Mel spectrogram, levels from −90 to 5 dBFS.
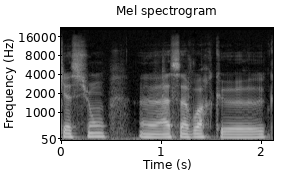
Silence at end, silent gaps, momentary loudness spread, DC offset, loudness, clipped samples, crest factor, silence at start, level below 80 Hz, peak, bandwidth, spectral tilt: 0 s; none; 6 LU; under 0.1%; -24 LUFS; under 0.1%; 14 dB; 0 s; -50 dBFS; -8 dBFS; 16 kHz; -5.5 dB/octave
